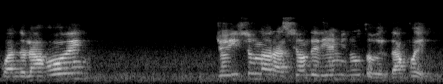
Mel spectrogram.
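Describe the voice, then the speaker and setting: Very bright-voiced woman preacher. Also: medium pitch, normal speed, highs cut off, slight background noise. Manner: emphatic storytelling, frequent rhetorical questions to the congregation. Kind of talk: testimonial sermon.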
